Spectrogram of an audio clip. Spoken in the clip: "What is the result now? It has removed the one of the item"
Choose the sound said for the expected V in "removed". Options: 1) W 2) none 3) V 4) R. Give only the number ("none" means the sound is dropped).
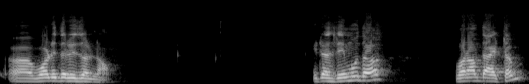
2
